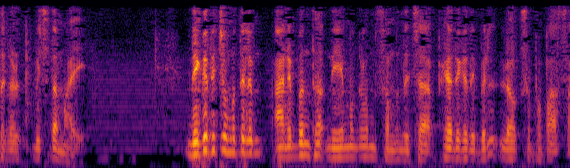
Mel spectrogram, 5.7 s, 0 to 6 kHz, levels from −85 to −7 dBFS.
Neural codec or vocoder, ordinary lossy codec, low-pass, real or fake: none; none; 5.4 kHz; real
